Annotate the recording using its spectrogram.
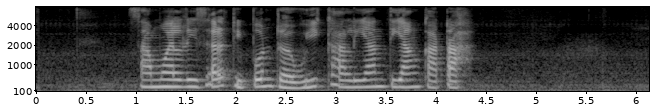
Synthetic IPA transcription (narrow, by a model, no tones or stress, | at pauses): samuɛlrizɛld̪̥i̤pʊnɖ̪̥ä̤wikalijant̪ijaŋkaʈah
